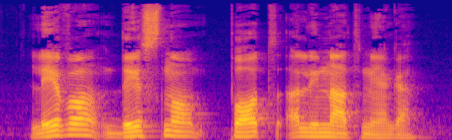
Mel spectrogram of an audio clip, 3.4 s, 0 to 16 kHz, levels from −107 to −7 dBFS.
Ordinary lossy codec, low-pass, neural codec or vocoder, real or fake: MP3, 64 kbps; 14.4 kHz; none; real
